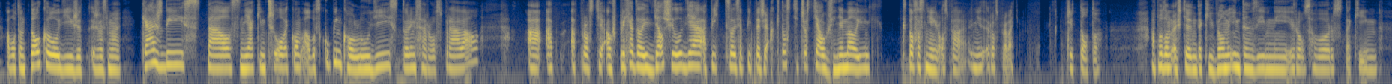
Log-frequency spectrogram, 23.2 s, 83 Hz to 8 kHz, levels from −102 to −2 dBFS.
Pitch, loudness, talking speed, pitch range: 200 Hz, -21 LUFS, 160 wpm, 190-215 Hz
